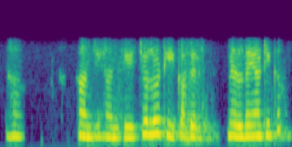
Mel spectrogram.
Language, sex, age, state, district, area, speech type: Punjabi, female, 18-30, Punjab, Tarn Taran, urban, conversation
